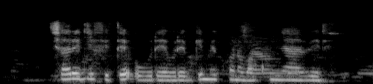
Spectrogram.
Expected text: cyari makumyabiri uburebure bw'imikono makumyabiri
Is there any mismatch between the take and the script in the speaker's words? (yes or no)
yes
